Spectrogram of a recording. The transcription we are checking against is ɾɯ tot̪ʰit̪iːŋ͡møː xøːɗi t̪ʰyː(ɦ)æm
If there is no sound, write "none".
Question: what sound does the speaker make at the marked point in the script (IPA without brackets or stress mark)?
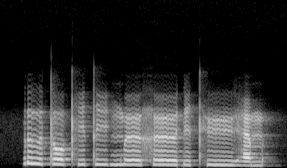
ɦ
